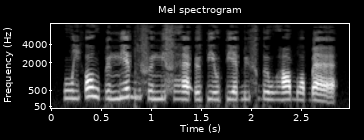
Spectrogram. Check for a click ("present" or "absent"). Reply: absent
